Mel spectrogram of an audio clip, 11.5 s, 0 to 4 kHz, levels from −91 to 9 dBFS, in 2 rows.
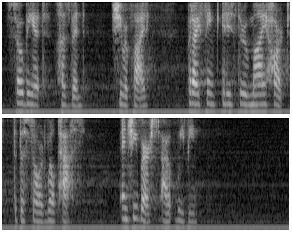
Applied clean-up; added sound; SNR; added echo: none; none; none; reverberation time 2.4 s.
